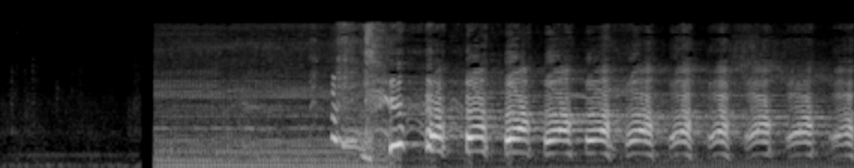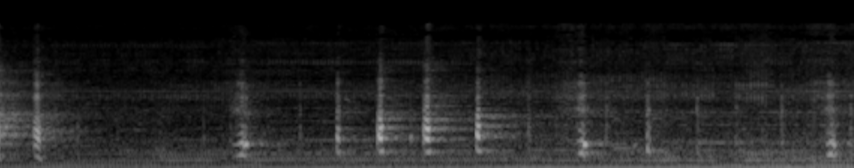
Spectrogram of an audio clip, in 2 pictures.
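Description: A massage gun buzzes steadily.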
